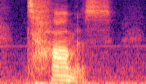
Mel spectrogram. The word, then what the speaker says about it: Thomas: like to point out although these next words and names are spelled with a th they are pronounced as if they were spelled with a normal t t like that and these words are thomas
